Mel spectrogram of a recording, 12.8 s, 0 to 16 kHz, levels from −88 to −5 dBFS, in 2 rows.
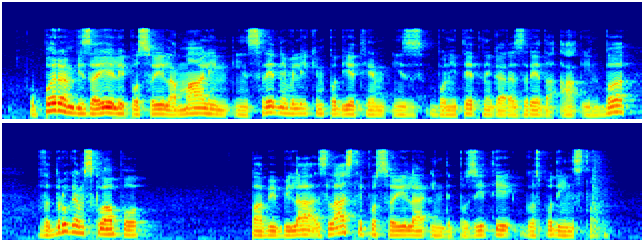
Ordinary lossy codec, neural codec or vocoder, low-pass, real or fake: none; none; 7.2 kHz; real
